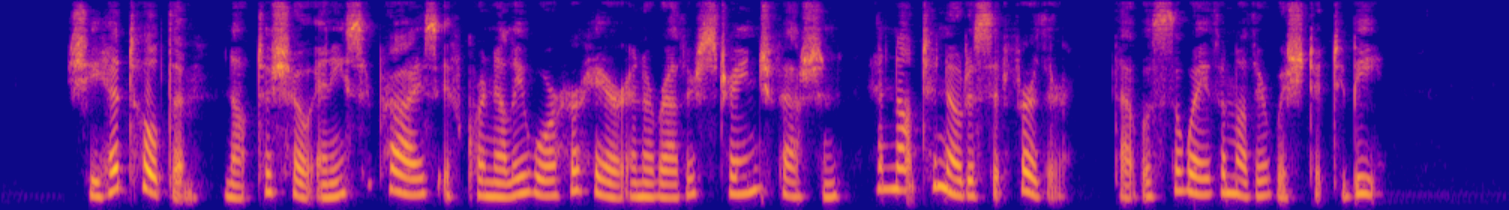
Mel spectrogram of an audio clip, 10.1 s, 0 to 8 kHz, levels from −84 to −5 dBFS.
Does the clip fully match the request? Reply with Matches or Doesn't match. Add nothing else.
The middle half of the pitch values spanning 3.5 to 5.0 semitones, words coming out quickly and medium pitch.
Doesn't match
